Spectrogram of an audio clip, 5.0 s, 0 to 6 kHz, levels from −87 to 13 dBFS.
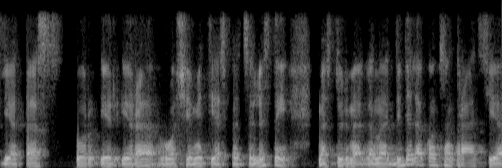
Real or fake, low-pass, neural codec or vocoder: real; 5.4 kHz; none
